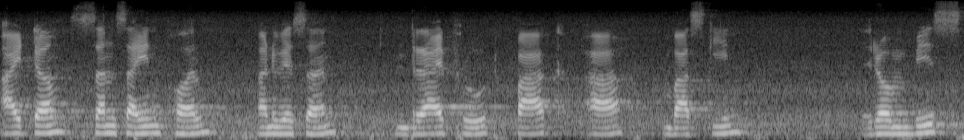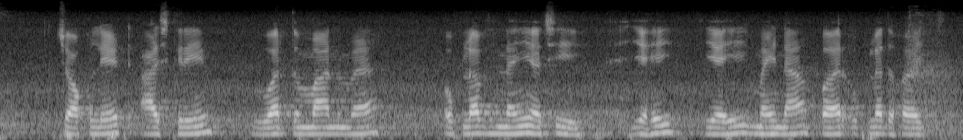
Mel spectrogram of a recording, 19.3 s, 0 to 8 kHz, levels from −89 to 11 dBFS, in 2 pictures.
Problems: background sounds at intervals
